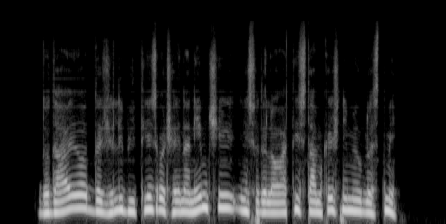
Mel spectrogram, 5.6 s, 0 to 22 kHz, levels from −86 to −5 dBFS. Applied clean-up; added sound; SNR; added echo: neural mask model DeepFilterNet 3.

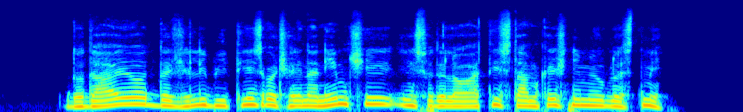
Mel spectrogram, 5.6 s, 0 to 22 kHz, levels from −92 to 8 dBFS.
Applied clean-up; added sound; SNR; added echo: neural mask model Resemble Enhance denoiser.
